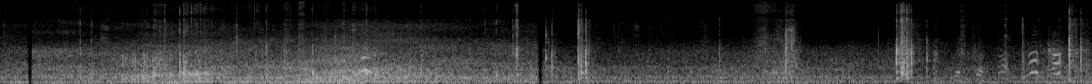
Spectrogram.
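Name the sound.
skateboard rolling and attempting a rock fakie on a quarter pipe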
